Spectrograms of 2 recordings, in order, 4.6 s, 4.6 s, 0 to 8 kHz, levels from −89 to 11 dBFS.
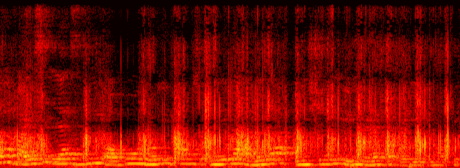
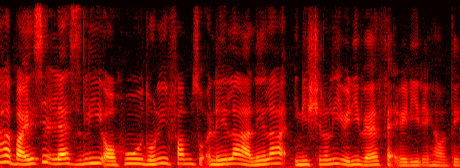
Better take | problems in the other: second | background sound (Run); 3 dB below the speech // room echo; dies away in 0.7 s

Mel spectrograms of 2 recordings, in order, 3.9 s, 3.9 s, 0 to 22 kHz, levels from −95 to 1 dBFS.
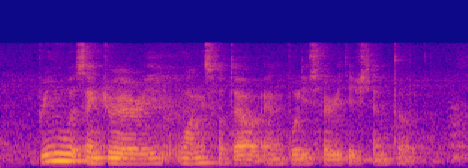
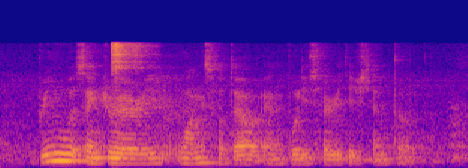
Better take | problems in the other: first | background sound (Rattle (instrument)); 3 dB above the speech

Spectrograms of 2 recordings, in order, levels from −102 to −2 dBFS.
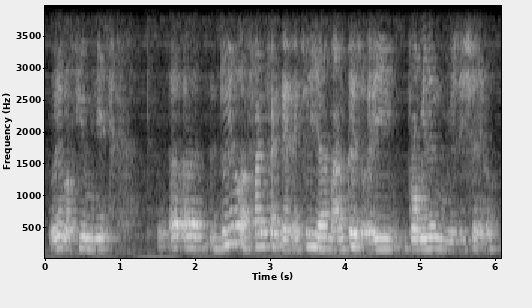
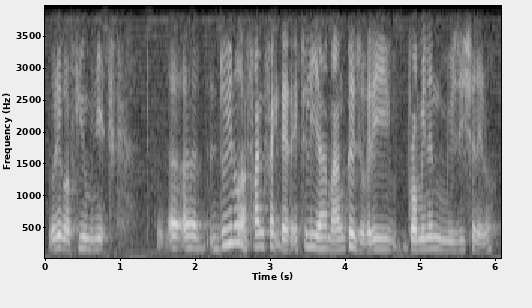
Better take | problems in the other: second | room echo; dies away in 0.6 s

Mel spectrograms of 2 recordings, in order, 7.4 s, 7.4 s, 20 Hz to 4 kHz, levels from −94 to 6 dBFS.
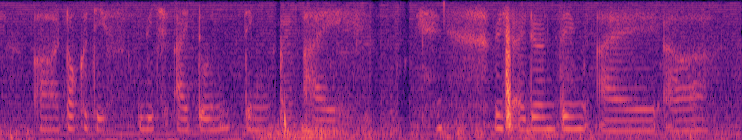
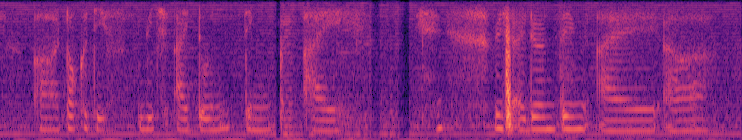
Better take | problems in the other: second | background sound (Thunder); 7 dB below the speech

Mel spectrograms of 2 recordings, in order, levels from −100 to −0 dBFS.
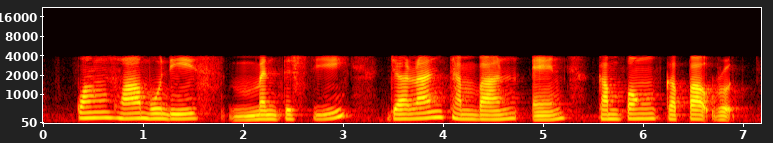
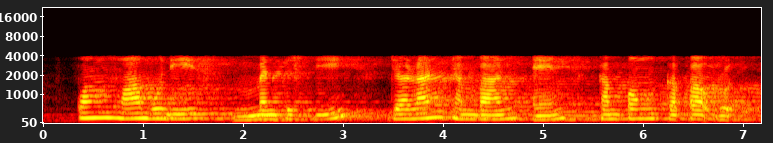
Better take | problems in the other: first | room echo; dies away in 2.4 s

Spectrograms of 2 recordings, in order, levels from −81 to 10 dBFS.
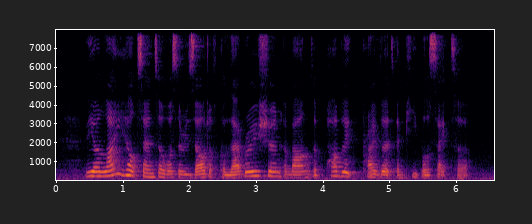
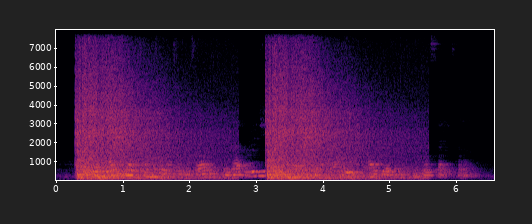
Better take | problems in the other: first | background sound (Thunder); 4 dB above the speech // room echo; dies away in 1.2 s

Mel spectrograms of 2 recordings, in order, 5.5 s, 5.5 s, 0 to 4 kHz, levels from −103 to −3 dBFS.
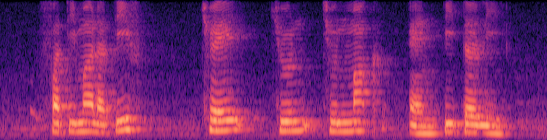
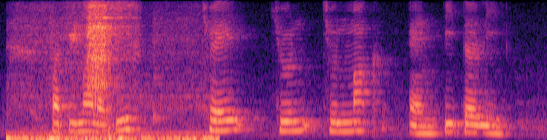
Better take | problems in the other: first | background sound (Hiss); 4 dB above the speech

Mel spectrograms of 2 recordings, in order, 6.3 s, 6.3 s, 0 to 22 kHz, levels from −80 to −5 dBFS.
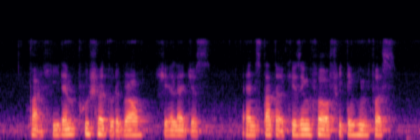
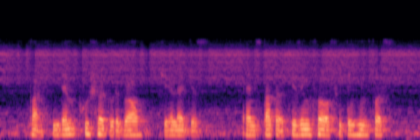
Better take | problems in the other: first | background sound (Guitar); 14 dB below the speech

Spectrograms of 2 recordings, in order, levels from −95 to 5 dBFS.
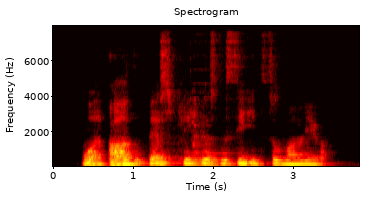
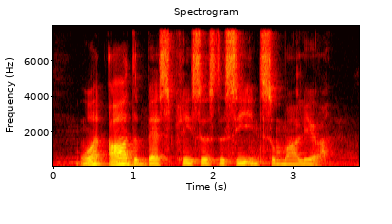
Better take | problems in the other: second | noise reduction (neural mask model DeepFilterNet 3)

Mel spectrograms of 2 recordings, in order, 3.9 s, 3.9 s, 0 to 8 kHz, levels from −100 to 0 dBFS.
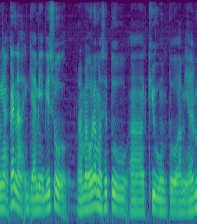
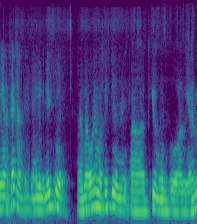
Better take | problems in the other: first | noise reduction (neural mask model DeepFilterNet 3)

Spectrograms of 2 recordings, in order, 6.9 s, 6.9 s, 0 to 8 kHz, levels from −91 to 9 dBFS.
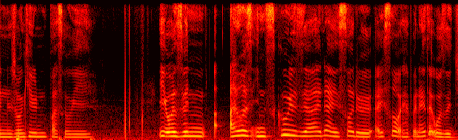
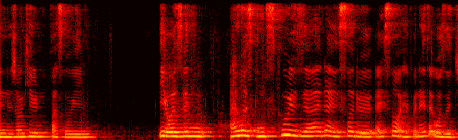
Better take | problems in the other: first | noise reduction (neural separator model SepFormer DNS4)

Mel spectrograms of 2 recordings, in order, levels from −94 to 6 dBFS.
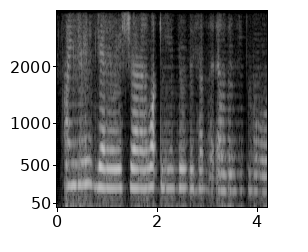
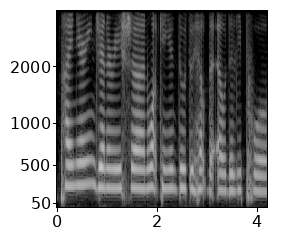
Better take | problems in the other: second | noise reduction (neural separator model SepFormer WHAMR!)

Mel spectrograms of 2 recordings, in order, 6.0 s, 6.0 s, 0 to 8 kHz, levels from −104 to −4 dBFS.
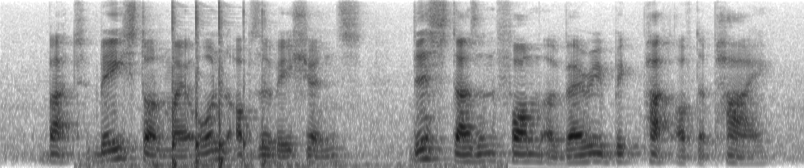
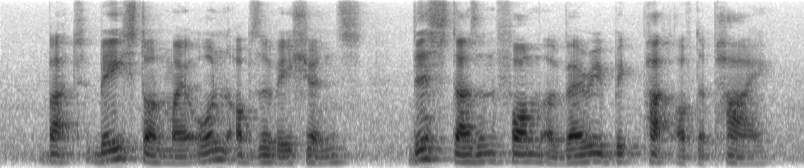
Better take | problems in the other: second | background sound (Tap); 10 dB below the speech

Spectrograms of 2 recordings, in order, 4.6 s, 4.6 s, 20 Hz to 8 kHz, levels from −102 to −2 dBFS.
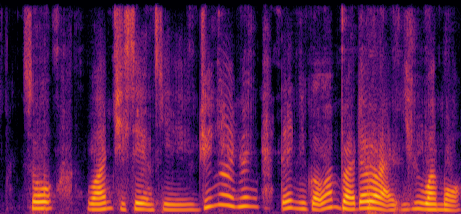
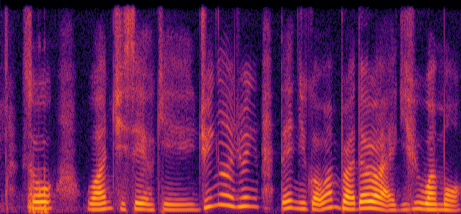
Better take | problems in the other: second | noise reduction (neural separator model SepFormer DNS4)

